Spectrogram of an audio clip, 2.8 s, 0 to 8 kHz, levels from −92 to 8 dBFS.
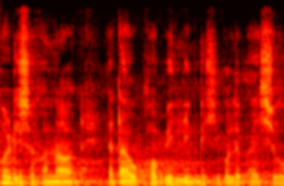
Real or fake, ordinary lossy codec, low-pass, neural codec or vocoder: fake; none; none; codec, 16 kHz, 4 kbps, FunCodec, trained on Chinese and English, 50 frames a second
